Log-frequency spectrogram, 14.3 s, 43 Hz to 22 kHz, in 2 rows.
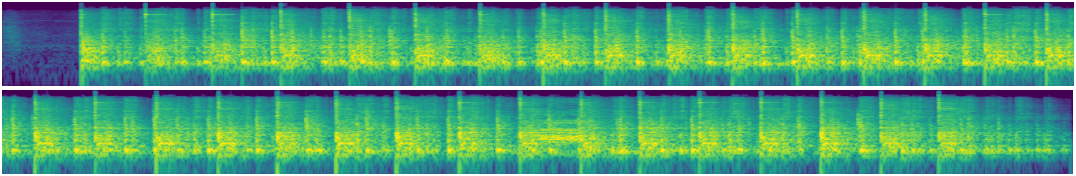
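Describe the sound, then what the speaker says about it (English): Hammer repeatedly striking a large socket to drive a seal into the tail shaft housing of an NP231 transfer case, a steady run of sharp metallic taps, loud and close, continuing without pause. "I'm driving the seal in. It goes into the tail shaft housing."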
